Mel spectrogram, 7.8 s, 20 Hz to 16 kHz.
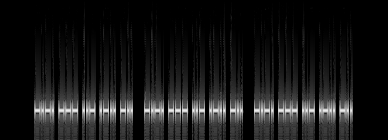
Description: Morse code, heard as a keyed tone, about 36 wpm, 700 Hz. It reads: COULD COULD COULD
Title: Top 100 Words Repeated 35wpm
